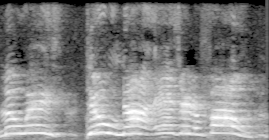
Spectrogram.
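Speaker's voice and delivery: loud, high, slow shouted warning; frantic yelling. Pretend. Friend shouting at the screen character Luis, frantic. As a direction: shout him down from answering. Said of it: "And he's like".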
